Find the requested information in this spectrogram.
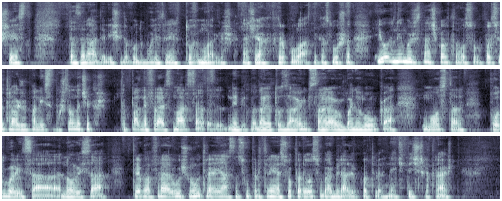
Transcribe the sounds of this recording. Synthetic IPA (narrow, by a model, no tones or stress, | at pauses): ʃeːst̪d̪̥asaɾa̰ːd̪eʋḭʃed̪abṵd̪uboʎet̪ɾent̪t̪oːjemo̞̰ja̰ɡɾe̞ʃkḁzna̰ːt͡ʃija̰ːkad̪xr̩puʋlˠa̰ːsnikaslˠuʃamioːine̞moʒesznaːt͡ʃkalˠit̪na̰o̰sobapalsit̪ɾaːʒiupaniːsampaʃt̪aond̪at͡ʃe̞kḁʃ | d̪̥apad̪nefɾaeɾsmaɾsa̰nebit̪nod̪aljejt̪oːzaːɡɾebsaɾajeʋobaɲalˠuːkʰa̰mo̞st̪a̰ɾpo̞d̪ɡo̞ɾḭt̪sa̰no̞ːʋisa̰ːt̪t̪ːɾe̞bafɾaeɾuːt͡ʃunuːt̪ɾa̰jaːsamsupeɾt̪ɾeːnesupeɾo̞sobajaːbiɾa̰ːd̪ijokot̪oʋo̰nḛːt͡ʃe̥t̪it͡ʃe̥t͡ʃɡat̪ɾa̰ːʒit̪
